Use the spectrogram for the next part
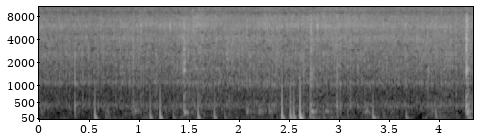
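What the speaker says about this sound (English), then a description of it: "We add our garlic towards the end of the sauteing because it burns easily." Finely chopped garlic sautés in a pressure air fryer, giving a steady loud sizzle with repeated light scrapes and taps of a stirring utensil, close and without talk.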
